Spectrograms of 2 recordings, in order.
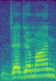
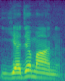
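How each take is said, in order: First: The word begins with a 'j' sound. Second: The word begins with a 'y' sound. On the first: The speaker calls it wrong. "य के स्थान पर ज लगा करके जजमान कह देते हैं" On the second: The speaker calls it right. "जैसे शब्द होता है यजमान"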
